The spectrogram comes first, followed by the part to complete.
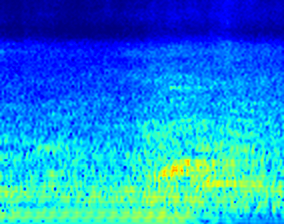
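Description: The last held low keyboard chord of a live forró song sounding steadily and cutting off just over a second in, over a murmur of crowd voices and a short shout.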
